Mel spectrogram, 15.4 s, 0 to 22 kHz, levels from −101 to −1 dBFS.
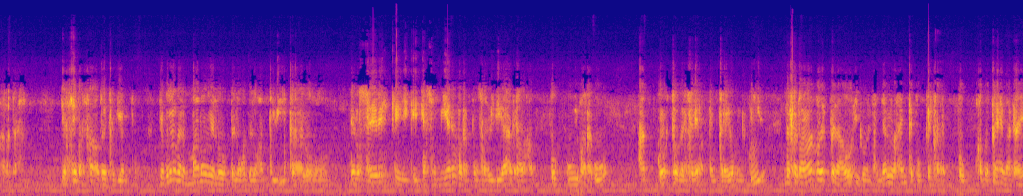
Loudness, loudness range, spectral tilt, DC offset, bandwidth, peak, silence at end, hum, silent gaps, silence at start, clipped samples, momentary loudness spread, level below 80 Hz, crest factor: -20 LUFS; 4 LU; -5.5 dB/octave; under 0.1%; 8.6 kHz; 0 dBFS; 0 s; none; none; 0 s; under 0.1%; 11 LU; -50 dBFS; 20 dB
